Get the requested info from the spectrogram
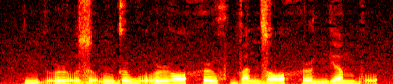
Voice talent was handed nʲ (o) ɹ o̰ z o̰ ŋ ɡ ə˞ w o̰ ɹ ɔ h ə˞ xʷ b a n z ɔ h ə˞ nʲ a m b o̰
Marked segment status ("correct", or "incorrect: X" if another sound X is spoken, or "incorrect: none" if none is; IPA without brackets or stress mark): incorrect: o̰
